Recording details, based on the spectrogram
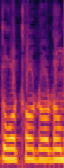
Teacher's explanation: বলা হয় মূর্ধন্য বর্ণ, কারণ জিভের ডগা মূর্ধাতে আঘাত করে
